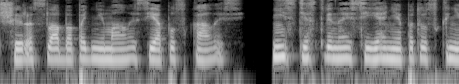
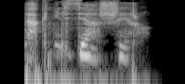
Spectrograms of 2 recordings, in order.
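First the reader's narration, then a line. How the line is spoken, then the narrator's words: Breathy exhale. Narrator (Russian): выдохнула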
